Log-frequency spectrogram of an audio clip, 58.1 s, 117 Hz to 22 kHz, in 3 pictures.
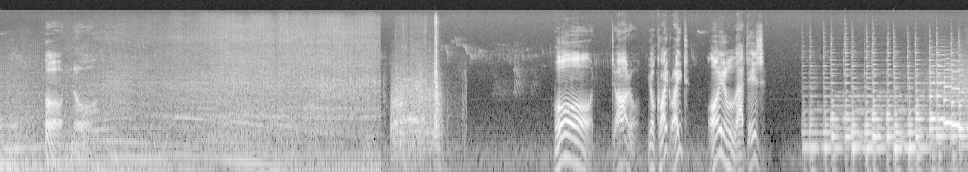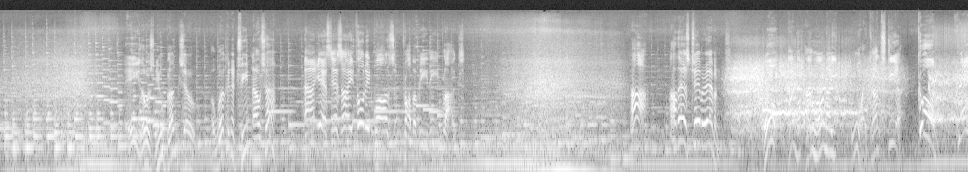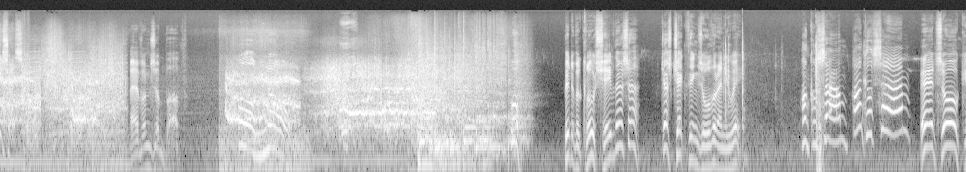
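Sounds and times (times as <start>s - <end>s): minibus engine running: 0.0s - 8.0s, 18.3s - 38.9s, 42.5s - 44.9s
road noise rushing: 0.0s - 8.8s, 18.8s - 24.6s, 25.5s - 49.4s
background music: 16.0s - 33.9s.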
